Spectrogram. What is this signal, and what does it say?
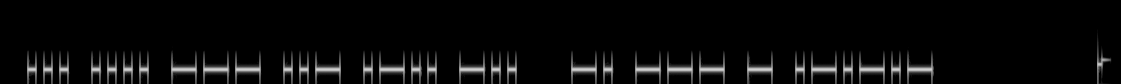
Morse code, heard as a keyed tone, about 15 wpm, 700 Hz. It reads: SHOULD NOT.
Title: Sentences from Top 900 Words 15wpm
